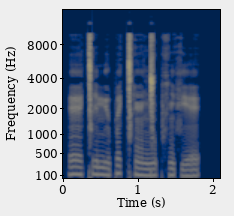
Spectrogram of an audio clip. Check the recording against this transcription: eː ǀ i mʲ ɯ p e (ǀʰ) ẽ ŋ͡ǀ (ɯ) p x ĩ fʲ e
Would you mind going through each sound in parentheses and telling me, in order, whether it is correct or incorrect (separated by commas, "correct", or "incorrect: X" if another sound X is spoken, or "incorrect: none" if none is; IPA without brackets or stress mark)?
correct, incorrect: u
